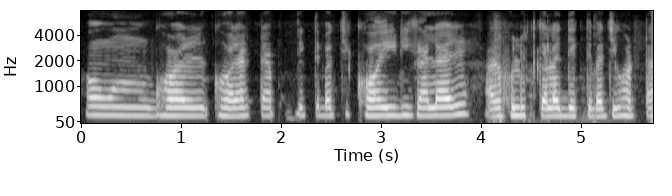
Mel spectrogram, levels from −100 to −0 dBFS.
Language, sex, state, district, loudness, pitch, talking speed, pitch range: Bengali, female, West Bengal, Paschim Medinipur, -16 LUFS, 215 Hz, 155 wpm, 210-225 Hz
